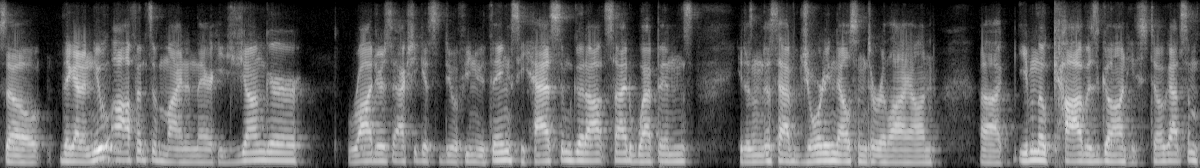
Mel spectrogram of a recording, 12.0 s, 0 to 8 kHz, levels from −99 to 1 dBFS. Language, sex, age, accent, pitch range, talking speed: English, male, 20-39, American, 120-140 Hz, 225 wpm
